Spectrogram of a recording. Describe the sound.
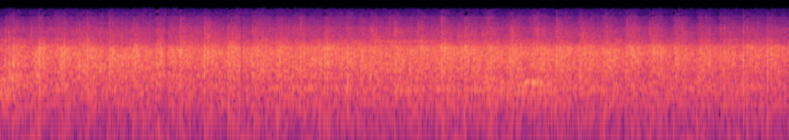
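Sustained applause from an audience at a sermon on prayer: dense, even clapping that holds at a steady, fairly loud level for the whole stretch without a clear break or fade.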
